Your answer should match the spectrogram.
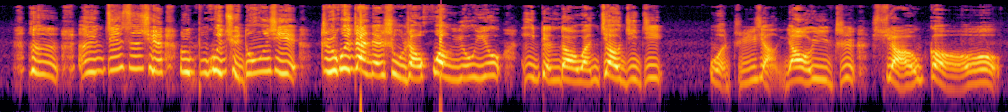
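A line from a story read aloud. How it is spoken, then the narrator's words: Crying shout. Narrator (Chinese): 鲁迪哭喊道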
